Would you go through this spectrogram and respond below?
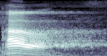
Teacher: Lam itu punya sifat namanya al-inhiraf. Nah, al-inhiraf itu miring atau memiringkan. Posisi lidahnya miring seperti ini, al.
